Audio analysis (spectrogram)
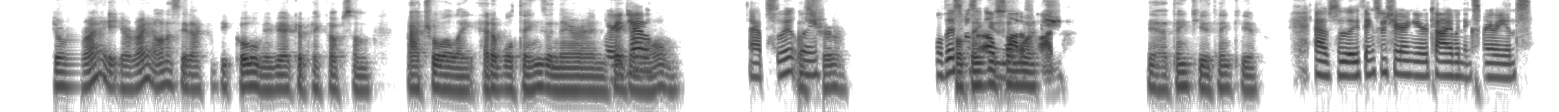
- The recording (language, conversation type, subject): English, unstructured, What hobby have you picked up recently, and why has it stuck?
- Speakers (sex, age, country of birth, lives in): female, 35-39, United States, United States; male, 20-24, United States, United States
- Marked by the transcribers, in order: none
